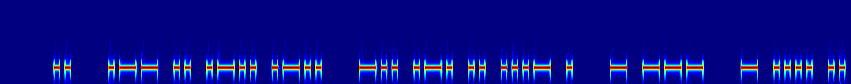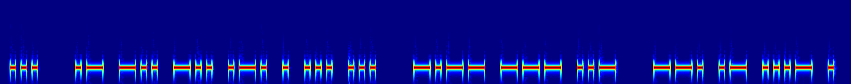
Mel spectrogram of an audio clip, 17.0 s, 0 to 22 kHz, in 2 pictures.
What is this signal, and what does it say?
Morse code, heard as a keyed tone, about 22 wpm, 700 Hz. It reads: I WILL DRIVE TO THIS ADDRESS YOU GAVE
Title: Sentences from Top 1000 Words - Review Part 6 - 22wpm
